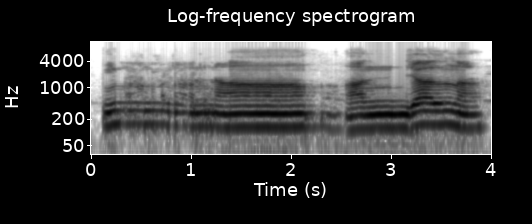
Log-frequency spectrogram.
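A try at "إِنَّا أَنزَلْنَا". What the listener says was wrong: শেষে আলিফ মাদ্দা। আলিফ মাদ্দা টান হয়নি তো, হারাকাত হয়ে গিয়েছে।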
